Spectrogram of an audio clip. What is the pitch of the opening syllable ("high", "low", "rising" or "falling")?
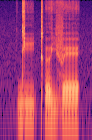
high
